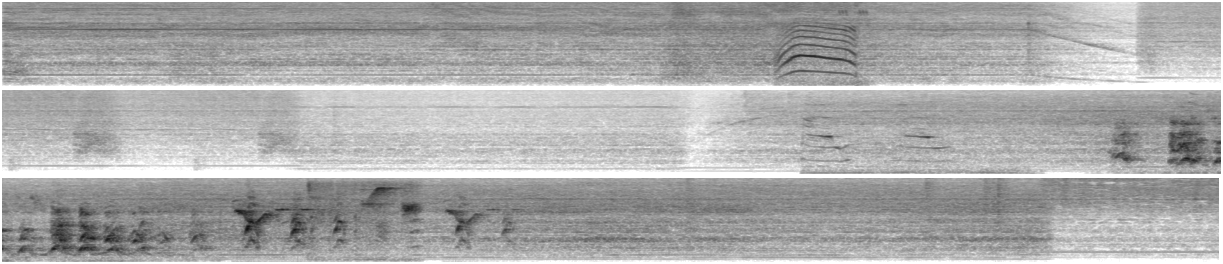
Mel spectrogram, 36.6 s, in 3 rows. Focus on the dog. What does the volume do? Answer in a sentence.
The loudness of the dog goes down.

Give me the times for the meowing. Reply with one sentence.
You can hear the meowing from 7.7 to 8.7 s, from 20.1 to 22.6 s and from 27.4 to 28.6 s.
